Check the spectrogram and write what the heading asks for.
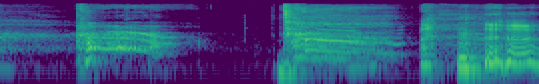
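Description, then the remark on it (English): A person voices three raspy, strained screeches in quick succession, imitating the classic Murder, She Wrote eagle cry used for Native American folklore or the Navajo desert. Each one is loud and harsh, with a short pause between the first two. “I, I was trying to do like the, the, uh, the classic like murder she wrote eagle sound anytime they do something to do with like Native American folklore or the Navajo desert.”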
